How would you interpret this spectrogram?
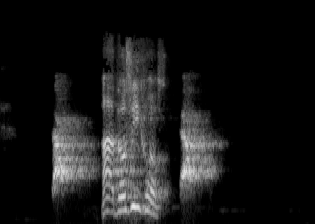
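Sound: dogs barking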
